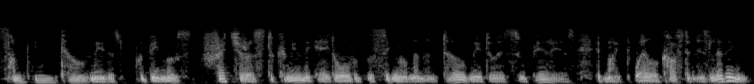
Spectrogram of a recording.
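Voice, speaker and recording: An actor playing a troubled, earnest gentleman who recounts a ghostly tale in formal, deliberate, halting old-time radio style, with a husky voice. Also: extremely low pitch. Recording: dull vintage radio recording.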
